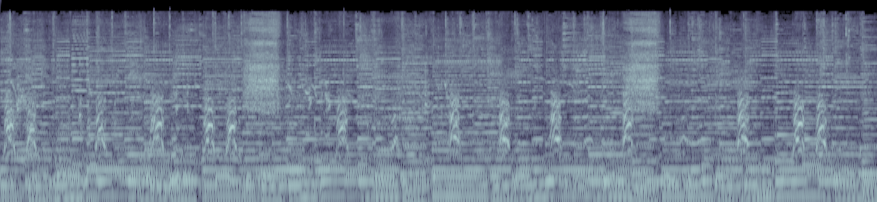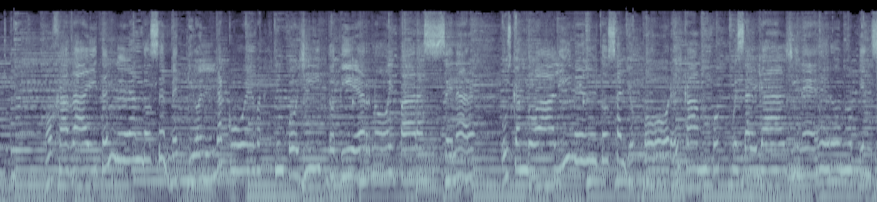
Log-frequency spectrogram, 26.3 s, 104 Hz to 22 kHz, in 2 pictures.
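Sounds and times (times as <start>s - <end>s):
two big dogs barking: 0.0s - 12.9s
song playing: 0.0s - 25.1s
speech: 0.1s - 9.8s, 11.0s - 26.3s.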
